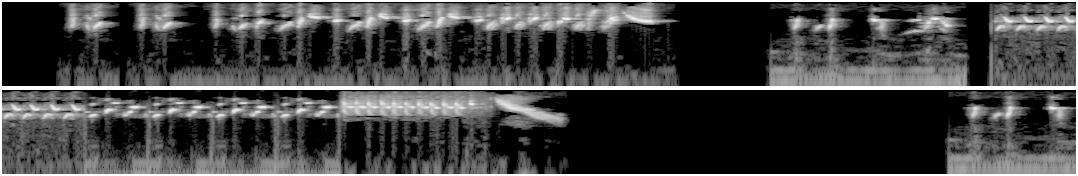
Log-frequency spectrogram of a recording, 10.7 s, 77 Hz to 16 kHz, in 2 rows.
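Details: White-throated goldfinch (European goldfinch) recorded 2022–2023 sings rapid, tinkling, high twitters in bursts of a few seconds, mixing liquid notes with a fast buzzy trill. Brief pauses fall between phrases.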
